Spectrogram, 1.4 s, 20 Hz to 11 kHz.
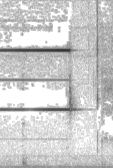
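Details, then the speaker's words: Allied Healthcare AHP300 transport ventilator switched on; sharp, high electronic tone for under a second, then cuts off, as it runs its self-check: ventilator power-on self-check beep. "first thing you'll notice it'll go through a self-check and then it'll start ventilating in whatever settings the ventilator was turned off in when it was shipped from the factory"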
